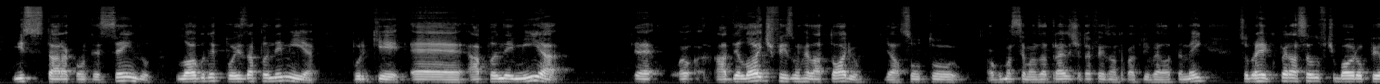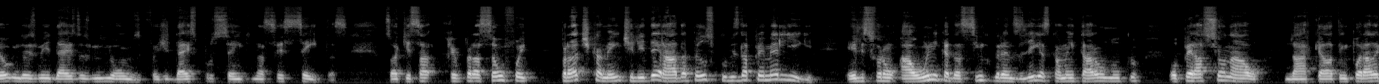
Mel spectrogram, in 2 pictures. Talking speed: 155 wpm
